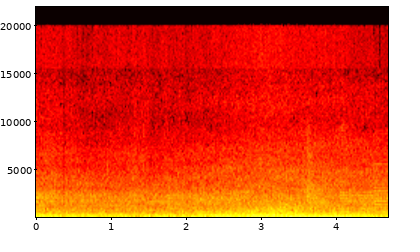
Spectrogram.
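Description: A tugboat pulling a coal-laden barge rumbles past on a river under a bridge, its engine a loud, steady low drone mixed with wind and water noise, no voices heard.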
